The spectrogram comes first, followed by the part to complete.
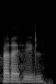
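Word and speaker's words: perejil: they would ask them to say the word perahil and if they could not say the word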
